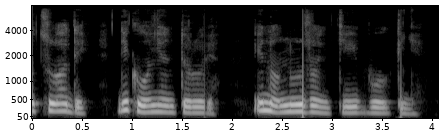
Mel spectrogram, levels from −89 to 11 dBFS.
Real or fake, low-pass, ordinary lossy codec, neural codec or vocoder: real; 7.2 kHz; AAC, 32 kbps; none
